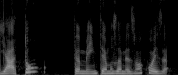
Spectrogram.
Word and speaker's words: hiato: E, por exemplo, na frase diptongo e hiato, também temos a mesma coisa. A sílaba que vai ter a tonicidade mais forte é o A. Diptongo e hiato. Aí não parece que fica hiato, fica hiato.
